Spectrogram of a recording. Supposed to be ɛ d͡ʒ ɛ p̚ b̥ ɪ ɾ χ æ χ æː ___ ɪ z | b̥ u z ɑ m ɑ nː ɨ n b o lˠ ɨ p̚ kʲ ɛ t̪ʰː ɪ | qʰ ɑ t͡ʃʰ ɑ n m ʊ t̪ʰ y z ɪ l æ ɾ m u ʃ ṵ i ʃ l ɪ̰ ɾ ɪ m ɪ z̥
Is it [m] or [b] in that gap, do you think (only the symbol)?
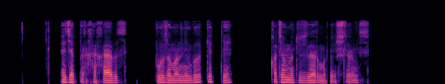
b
